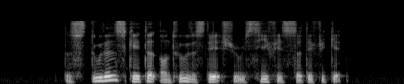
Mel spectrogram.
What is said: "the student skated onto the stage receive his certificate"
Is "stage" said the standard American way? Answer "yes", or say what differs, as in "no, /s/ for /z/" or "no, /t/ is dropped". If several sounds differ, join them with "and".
no, /ʃ/ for /dʒ/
